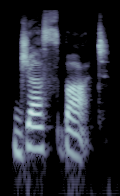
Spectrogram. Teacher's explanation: The middle consonant is a voiceless T sound. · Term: elision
